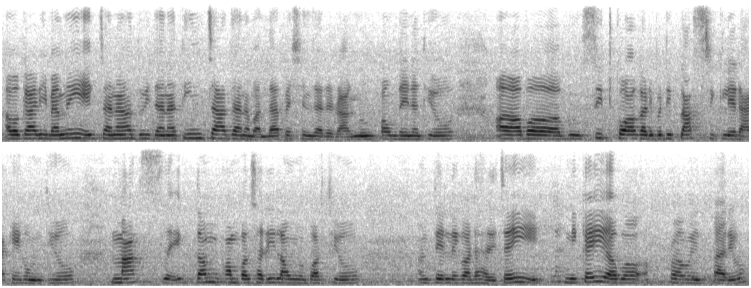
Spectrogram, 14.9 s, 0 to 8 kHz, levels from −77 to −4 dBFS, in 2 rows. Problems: none marked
